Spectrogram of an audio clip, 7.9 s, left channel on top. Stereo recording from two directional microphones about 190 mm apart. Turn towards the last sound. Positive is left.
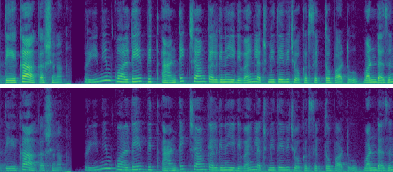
turn(degrees=35)  # may be behind; listen again after turning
